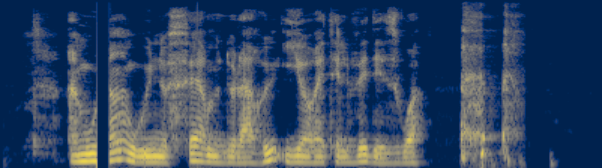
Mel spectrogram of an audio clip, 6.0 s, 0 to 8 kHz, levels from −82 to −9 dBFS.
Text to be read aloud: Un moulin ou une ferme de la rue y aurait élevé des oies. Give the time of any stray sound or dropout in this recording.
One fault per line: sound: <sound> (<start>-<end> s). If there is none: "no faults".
sound: dropout (1.0-1.1 s)
sound: cough (4.6-5.3 s)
